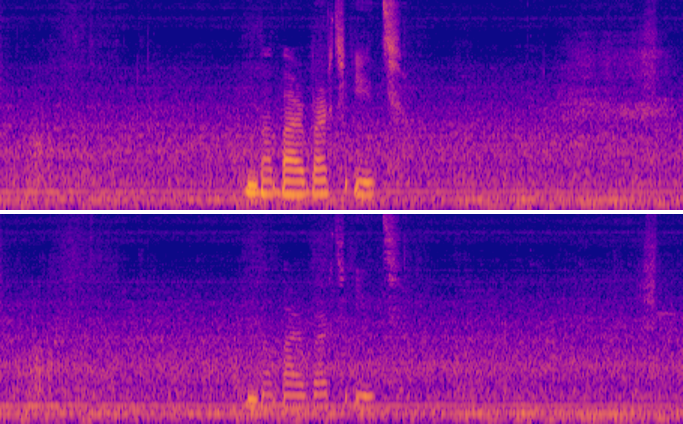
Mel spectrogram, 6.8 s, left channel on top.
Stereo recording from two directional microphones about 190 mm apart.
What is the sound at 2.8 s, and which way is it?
Speech, 55° left (ahead or behind).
